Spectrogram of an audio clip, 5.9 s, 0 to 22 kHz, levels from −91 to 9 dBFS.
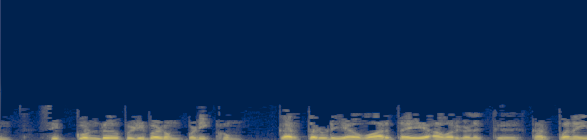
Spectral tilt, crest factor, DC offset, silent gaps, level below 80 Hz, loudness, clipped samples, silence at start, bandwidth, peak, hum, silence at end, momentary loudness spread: -12 dB/octave; 14 dB; under 0.1%; none; -58 dBFS; -19 LUFS; under 0.1%; 0 s; 5.4 kHz; -4 dBFS; none; 0 s; 12 LU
